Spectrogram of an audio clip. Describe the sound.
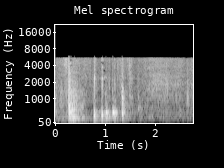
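A gavel tapped on wood at a legislative committee hearing makes a few crisp, hollow knocks in a quick, uneven cluster, followed by one faint tap after a pause.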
